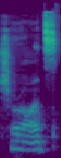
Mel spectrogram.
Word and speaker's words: charades: And charades in Regency times, or charades, as some people say, the more correct French pronunciation.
